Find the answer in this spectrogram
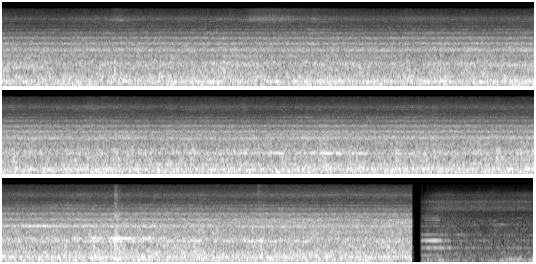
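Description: Freight train hopper wagons rolling past close by: a steady rumble of steel wheels on rail, with thin high whining tones over it. It cuts off abruptly near the end.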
